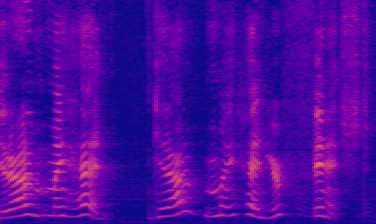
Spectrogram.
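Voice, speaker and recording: A woman puts on a character voice, high-pitched with lively intonation. She talks at a moderate pace. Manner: frantic, shouting.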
